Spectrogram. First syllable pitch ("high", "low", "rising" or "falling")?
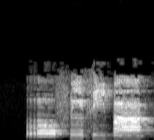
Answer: low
